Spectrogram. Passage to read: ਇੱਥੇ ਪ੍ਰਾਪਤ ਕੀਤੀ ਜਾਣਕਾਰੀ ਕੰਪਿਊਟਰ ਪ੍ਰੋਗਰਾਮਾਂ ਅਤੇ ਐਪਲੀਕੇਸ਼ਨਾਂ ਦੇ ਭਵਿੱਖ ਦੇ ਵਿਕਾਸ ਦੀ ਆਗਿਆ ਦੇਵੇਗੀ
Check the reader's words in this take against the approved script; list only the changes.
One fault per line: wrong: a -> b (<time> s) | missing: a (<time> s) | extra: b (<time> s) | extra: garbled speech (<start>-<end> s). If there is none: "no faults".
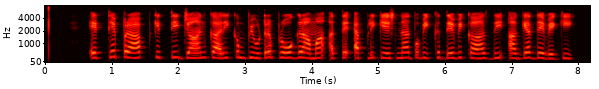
missing: ਦੇ (5.5 s)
